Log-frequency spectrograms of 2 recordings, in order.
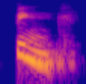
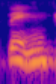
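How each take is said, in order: First: "think" said as "tink", with a hard t. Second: "think" starting with an airy th, not t; correct TH sound. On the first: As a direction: imitate the learners' mistake, "think" becoming "tink". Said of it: "biasanya Anda bacanya tuh". ("think" diucapkan "ting-k" dengan t) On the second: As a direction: say "think" with tongue between the teeth. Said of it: "Kata yang berawalan dengan huruf T H". ("think" dengan bunyi th yang benar) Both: Shown as a demonstration.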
